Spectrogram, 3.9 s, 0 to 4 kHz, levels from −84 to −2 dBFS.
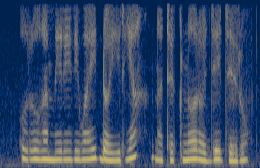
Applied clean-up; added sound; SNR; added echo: none; none; none; none.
